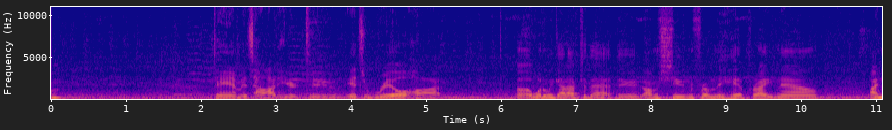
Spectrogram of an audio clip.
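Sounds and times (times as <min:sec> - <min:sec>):
motorcycle engines rumbling: 0:00.0 - 0:11.0
speech: 0:02.2 - 0:05.4, 0:06.2 - 0:11.0.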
